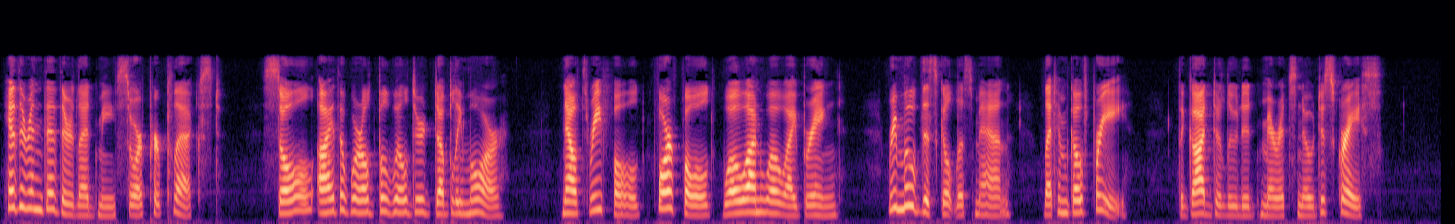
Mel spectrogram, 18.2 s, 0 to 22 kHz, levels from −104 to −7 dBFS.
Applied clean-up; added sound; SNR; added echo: none; none; none; none.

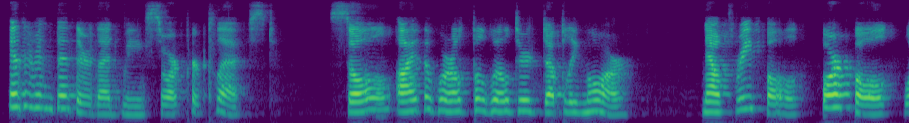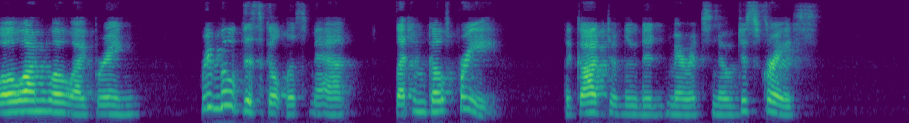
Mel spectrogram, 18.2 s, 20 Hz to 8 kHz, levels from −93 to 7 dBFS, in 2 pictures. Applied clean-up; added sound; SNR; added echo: neural mask model DeepFilterNet 3.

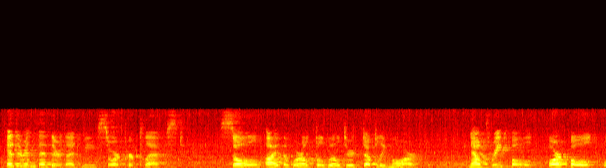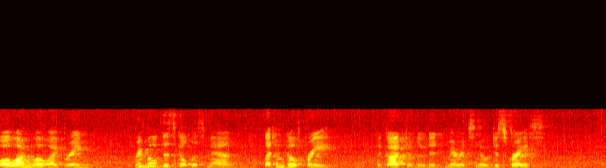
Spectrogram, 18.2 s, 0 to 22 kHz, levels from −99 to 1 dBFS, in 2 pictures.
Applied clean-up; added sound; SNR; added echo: none; Chatter / Stream; 19 dB; reverberation time 0.8 s.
